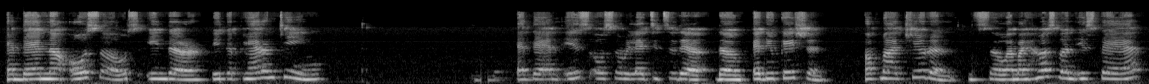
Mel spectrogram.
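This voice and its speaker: A woman whose first language is Vietnamese shares a personal story at a workshop, halting often with fillers and restarts. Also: sits high, reverberant, poor audio. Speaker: workshop participant.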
